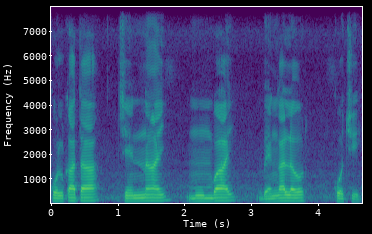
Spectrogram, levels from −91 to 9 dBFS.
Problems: constant background noise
